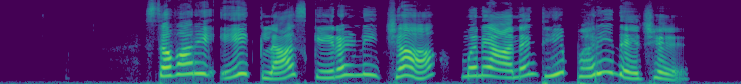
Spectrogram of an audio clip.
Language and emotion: Gujarati, happy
